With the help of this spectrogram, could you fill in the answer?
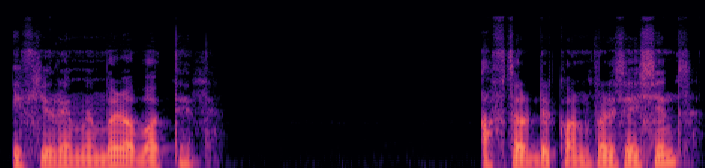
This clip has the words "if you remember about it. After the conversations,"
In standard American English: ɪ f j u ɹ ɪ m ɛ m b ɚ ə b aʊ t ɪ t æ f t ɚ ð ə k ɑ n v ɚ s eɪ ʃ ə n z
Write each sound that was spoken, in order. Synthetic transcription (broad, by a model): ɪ f j u ɹ ɪ m ɛ m b ɚ ə b aʊ t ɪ t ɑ f t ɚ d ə k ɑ n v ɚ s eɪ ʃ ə n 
